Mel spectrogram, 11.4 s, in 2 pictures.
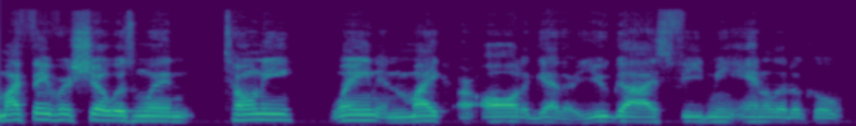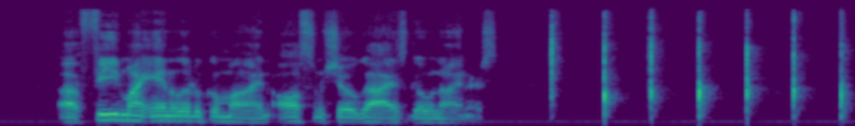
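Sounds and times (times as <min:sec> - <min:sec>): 
speech: 0:00.0 - 0:09.1
hand clapping: 0:09.4 - 0:11.3.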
